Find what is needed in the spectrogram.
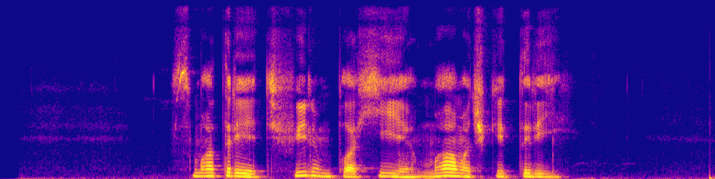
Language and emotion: Russian, neutral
